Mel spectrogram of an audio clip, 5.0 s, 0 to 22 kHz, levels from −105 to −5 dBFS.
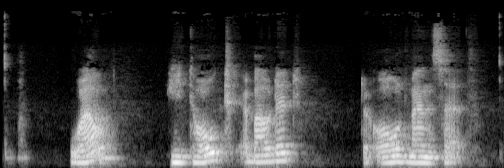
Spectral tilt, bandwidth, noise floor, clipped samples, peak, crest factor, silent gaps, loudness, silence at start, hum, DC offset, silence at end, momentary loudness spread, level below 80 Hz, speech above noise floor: -7.5 dB/octave; 11 kHz; -68 dBFS; under 0.1%; -2 dBFS; 18 dB; none; -19 LUFS; 0.2 s; none; under 0.1%; 0.4 s; 13 LU; -58 dBFS; 50 dB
